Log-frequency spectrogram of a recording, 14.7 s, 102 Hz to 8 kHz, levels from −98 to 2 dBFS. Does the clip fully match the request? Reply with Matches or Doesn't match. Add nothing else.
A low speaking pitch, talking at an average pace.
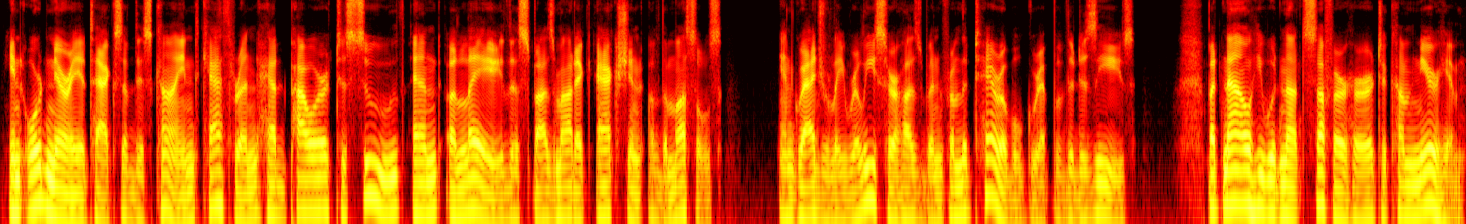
Matches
